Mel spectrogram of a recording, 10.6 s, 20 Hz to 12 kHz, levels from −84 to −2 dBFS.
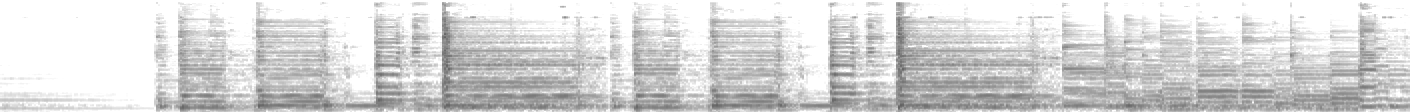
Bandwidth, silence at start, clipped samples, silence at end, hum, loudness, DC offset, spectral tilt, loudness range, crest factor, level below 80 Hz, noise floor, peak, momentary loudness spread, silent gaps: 11.5 kHz; 0 s; under 0.1%; 0 s; none; -40 LUFS; under 0.1%; -3 dB/octave; 5 LU; 28 dB; -76 dBFS; -74 dBFS; -14 dBFS; 13 LU; none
